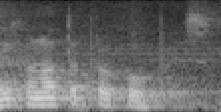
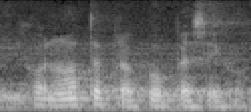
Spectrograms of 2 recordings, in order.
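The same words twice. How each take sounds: First: Gentle quiet "Hijo, no te preocupes"; soft reassuring parent. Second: Quiet tender "Hijo, no te preocupes, hijo"; soft reassuring parent. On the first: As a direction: hush him kindly. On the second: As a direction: comfort him gently. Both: Retold or imitated. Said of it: "Que nuestros padres dijeran".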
